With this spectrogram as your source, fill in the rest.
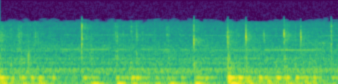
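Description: Keys clatter on a computer keyboard in quick, uneven bursts of typing, close and quiet, with no talking.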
